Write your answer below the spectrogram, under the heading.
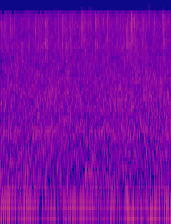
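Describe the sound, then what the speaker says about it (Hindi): Steady, soft rain pours through a stormy night in a short, continuous wash of falling drops with no voices. "बरसात की उस रात में जहां पर एक दूसरे को कुछ नजर नहीं आ रहा था"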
